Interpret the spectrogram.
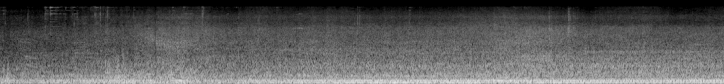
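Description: MARC commuter train pulling out of the station, its coaches rolling past with a steady low hum and rumble that builds over the first few seconds and then holds.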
